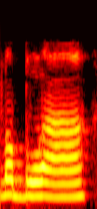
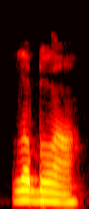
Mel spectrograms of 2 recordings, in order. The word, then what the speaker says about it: LeBlanc: out there that's wondering to pronounce my last name it's not la blah it's not leblanc it's not leblanc it's just leblanc leblanc that's it it's that must be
